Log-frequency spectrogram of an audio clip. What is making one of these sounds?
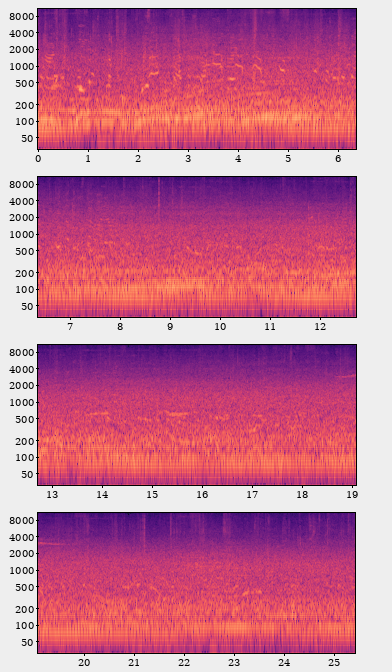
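A crowd of people chatters softly in the distance outdoors.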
